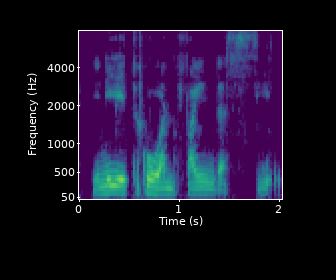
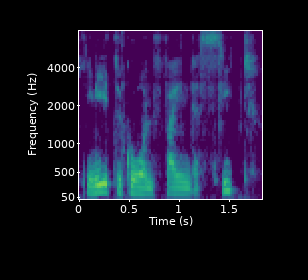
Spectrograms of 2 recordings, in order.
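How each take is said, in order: First: A mild Scottish bus driver, a bit lower; Scottish accent. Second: Lightly voiced Scottish bus driver, lower; Scottish accent. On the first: Retold or imitated. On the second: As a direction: repeat the driver's line in a soft Scottish accent. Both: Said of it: "Scottish accent, please".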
